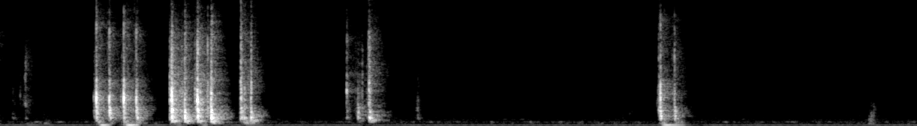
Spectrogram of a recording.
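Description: Computer keyboard keys being typed in short bursts: a quick run of keystrokes in the first couple of seconds, then single presses near the middle. A faint steady low hum runs beneath.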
